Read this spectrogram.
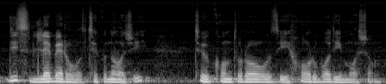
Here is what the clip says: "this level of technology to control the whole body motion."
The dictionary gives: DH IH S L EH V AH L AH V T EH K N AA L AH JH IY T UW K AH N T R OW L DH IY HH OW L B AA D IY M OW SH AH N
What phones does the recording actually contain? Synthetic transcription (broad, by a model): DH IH S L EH B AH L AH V T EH K N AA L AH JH IY T UW K AH N T R OW L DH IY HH OW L B AA D IY M OW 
